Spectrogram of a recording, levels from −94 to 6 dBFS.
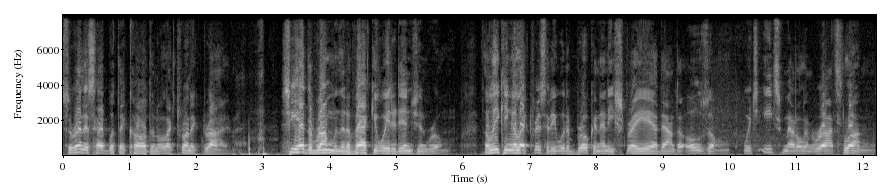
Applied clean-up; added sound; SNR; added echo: none; none; none; none.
